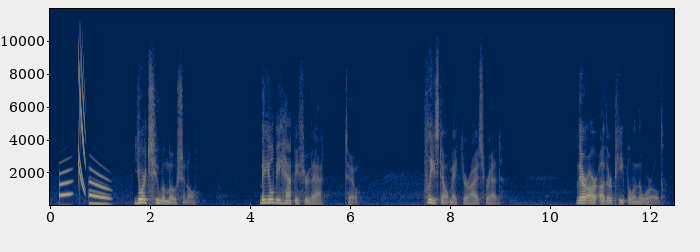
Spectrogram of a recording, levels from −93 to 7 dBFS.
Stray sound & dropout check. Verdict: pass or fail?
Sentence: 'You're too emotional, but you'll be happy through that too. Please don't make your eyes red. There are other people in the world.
fail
